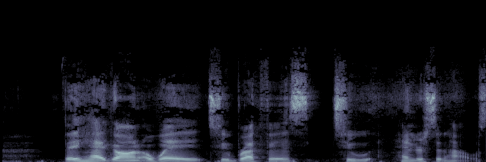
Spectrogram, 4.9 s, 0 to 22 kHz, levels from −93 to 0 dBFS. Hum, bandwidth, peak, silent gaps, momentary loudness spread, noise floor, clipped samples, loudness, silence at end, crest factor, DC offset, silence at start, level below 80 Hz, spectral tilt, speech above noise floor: none; 15.5 kHz; -18 dBFS; none; 14 LU; -67 dBFS; under 0.1%; -36 LUFS; 0 s; 20 dB; under 0.1%; 0.65 s; -78 dBFS; -2.5 dB/octave; 30 dB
